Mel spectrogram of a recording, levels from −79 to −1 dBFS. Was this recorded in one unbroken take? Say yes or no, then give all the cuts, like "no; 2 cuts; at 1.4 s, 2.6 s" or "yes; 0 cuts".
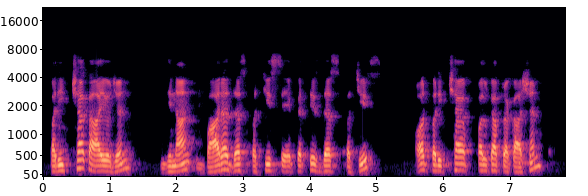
yes; 0 cuts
